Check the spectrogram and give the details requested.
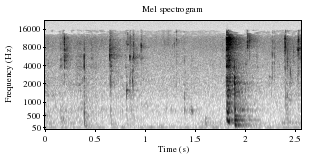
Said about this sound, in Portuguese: Desculpem que eu tenho que beber água.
